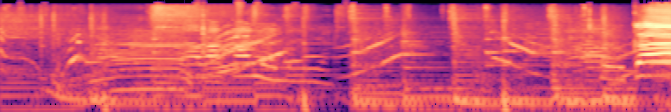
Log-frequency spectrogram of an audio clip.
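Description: A cow moos loudly, several long, drawn-out calls with rising and falling pitch following one another over a few seconds, ending in a burst of noise.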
